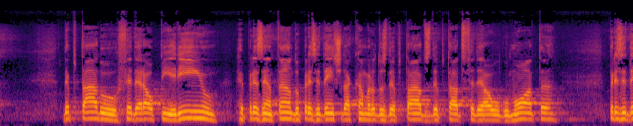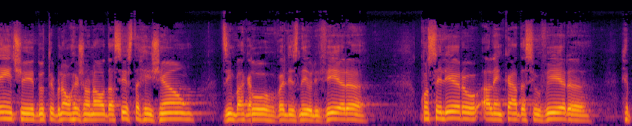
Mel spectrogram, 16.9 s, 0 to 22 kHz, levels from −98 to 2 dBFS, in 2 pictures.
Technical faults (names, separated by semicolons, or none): compressed frames skipped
